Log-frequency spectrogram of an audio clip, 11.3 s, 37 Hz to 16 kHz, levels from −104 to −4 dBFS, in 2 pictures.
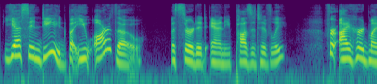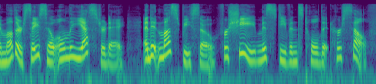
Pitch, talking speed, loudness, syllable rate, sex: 220 Hz, 160 wpm, -21 LUFS, 4.6 syllables/s, female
